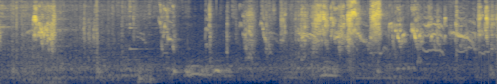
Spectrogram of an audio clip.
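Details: Breeding pair of budgerigars, Australian parrots, kept as pets: busy high warbling chirps and squeaky notes in irregular bursts, with some wing flutter and soft lower sounds in the background.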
